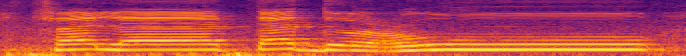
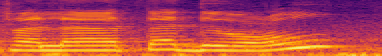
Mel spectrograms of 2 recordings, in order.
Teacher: یہاں پہ واو مدہ ہے تو اس کو کھینچ کے پڑھیں گے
